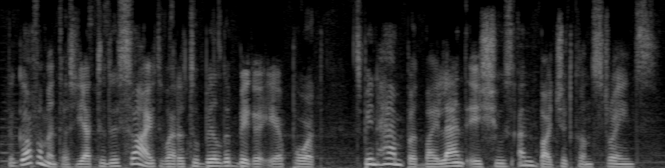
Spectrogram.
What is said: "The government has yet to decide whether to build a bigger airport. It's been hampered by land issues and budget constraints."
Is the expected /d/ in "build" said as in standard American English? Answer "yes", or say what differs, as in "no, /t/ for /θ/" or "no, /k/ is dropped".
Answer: yes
